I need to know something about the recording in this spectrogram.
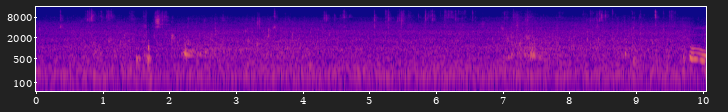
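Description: Steady rush of flowing river water, with a few brief clicks and knocks about two seconds in.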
